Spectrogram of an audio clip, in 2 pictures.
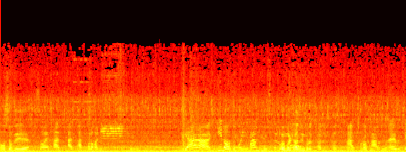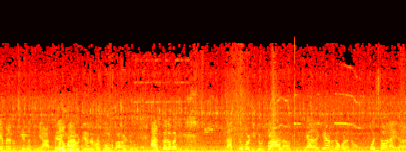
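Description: Voices talking and chattering over a steady low hum and rumble of background noise.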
